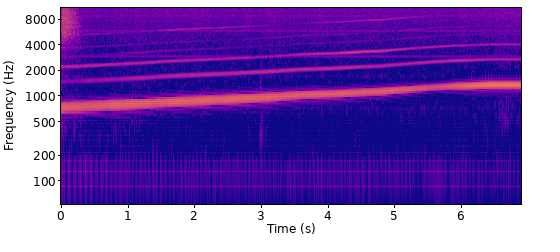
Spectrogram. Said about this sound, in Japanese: 逆に高くしていきます波の数が増えていくとだんだんと高くなっていくのがわかると思いますさらに上げていき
